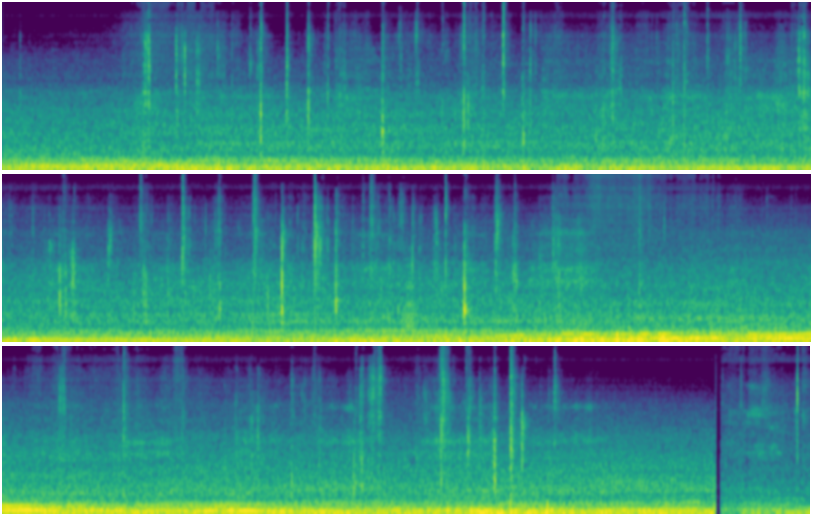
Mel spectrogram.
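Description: Footsteps scuffing and crunching on a concrete driveway over a steady low rumble of wind and handling on the microphone. A low hum swells for several seconds past the middle, then settles.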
